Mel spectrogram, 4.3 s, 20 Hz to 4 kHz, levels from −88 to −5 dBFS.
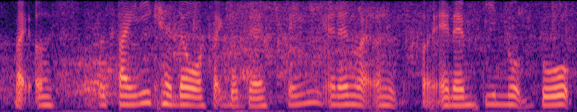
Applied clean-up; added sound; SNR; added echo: none; Toilet flush; 11 dB; none.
